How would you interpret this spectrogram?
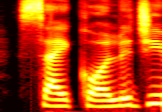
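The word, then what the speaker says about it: psychology: साइकोलॉजी में P silent है।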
